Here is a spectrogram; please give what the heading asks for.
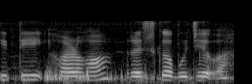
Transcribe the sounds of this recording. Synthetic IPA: it̪ihɔɭɦɔ̃ɾeskɔbud͡ʒʱeʔa

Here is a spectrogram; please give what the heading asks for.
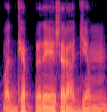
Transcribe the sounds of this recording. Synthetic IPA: mɐd̪ʱjɐpːɾɐd̪eːʃɐɾaːd͡ʒjɐm

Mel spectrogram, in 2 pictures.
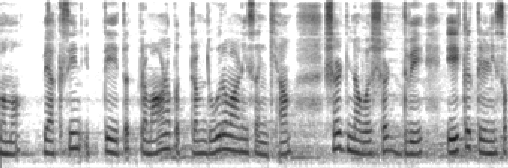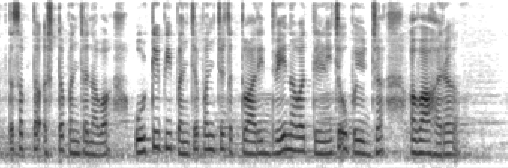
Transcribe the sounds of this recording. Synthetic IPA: mɐmɐ | ʋjaːksiːnit̪ːeːt̪ɐt̪̚pɾɐmaːɳɐpɐt̪ɾɐmd̪uːɾɐʋaːɳisɐŋkʰjaːmʃɐɖnɐʋɐʃɐɖ̚d̪ʋeːeːkɐt̪ɾiɳisɐp̚t̪ɐsɐp̚t̪ɐʔɐʂʈɐpɐɲt͡ʃɐnɐʋɐoːʈiːpipɐɲt͡ʃɐpɐɲt͡ʃɐt̪ɐt̪ʋaːɾid̪ʋeːnɐʋɐt̪ɾiɳ̃it͡ʃɐupɐjud͡ʒjɐɐʋaːɦɐɾɐ

